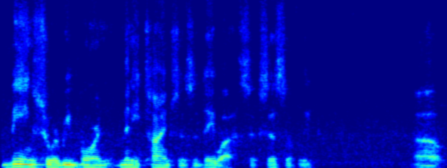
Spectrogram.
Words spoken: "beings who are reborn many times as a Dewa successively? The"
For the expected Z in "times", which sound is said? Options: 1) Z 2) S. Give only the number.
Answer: 1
